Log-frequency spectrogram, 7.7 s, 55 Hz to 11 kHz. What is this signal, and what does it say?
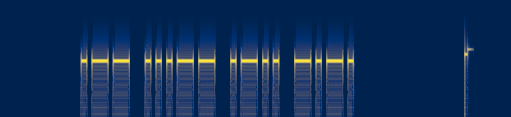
Morse code, heard as a keyed tone, about 15 wpm, 700 Hz. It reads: W3LC
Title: USA Call Signs - 4 Characters - 4x Character Spacing - 15wpm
